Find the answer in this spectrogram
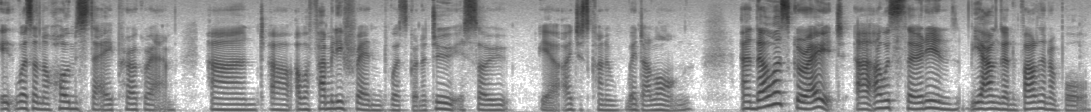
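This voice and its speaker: A woman speaks with a Japanese accent at a fairly low pitch. Her pace is moderate and her intonation fairly even. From Japan, rural Nara. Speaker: dance psychotherapist. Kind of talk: interview. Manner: halting.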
